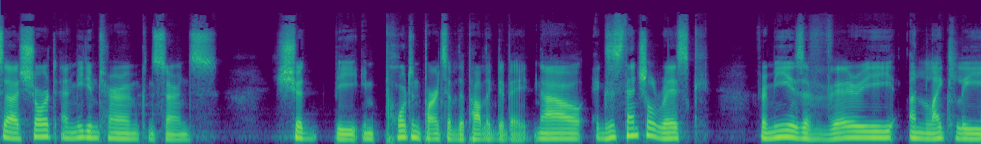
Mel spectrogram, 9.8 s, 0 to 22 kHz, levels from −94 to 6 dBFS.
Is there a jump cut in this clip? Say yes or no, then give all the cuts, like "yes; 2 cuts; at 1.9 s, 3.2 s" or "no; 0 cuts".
no; 0 cuts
